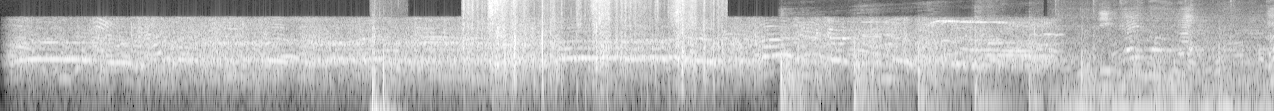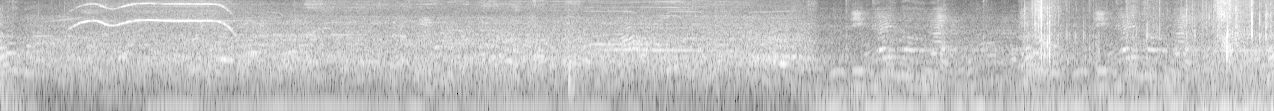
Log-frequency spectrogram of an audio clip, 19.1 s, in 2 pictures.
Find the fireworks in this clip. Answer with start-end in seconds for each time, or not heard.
not heard.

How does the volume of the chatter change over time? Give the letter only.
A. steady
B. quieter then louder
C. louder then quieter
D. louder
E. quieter
A.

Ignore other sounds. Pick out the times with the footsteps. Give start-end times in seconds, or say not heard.
2.8-9.8, 17.2-19.0.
